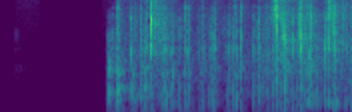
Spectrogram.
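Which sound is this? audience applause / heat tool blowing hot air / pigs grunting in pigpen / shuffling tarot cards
shuffling tarot cards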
